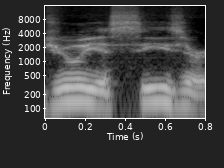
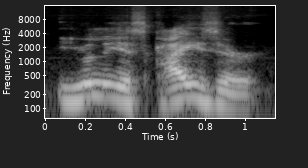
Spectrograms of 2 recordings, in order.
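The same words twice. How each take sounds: First: The name is said with ordinary English pronunciation. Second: The name is said with classical Latin pronunciation. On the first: "instead of" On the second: "classical pronunciation"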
